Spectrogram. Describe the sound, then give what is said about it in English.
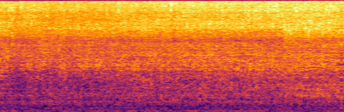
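Cold tap water runs steadily into a bowl of boiled eggs and ice, a continuous rushing splash with a bright hiss and no pauses, heard alone without any talking. “I'm gonna run a little more cold water on that.”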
